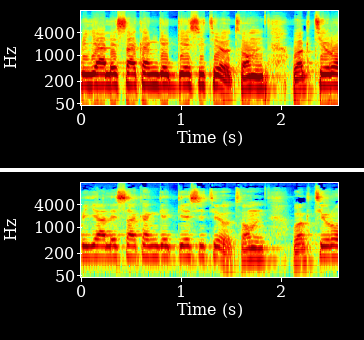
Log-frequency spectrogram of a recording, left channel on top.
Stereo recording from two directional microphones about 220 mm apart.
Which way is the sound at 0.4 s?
30° left (ahead or behind).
